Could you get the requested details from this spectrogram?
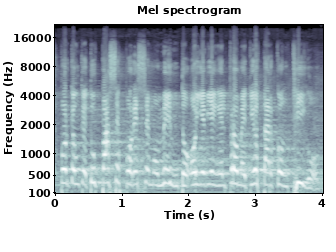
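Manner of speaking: loud shouted preaching, slowing at the end; thundering pulpit exhortation; preaching at full force. Acted. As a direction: drive the promise home to the crowd.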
